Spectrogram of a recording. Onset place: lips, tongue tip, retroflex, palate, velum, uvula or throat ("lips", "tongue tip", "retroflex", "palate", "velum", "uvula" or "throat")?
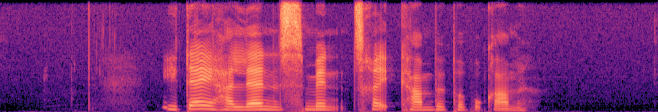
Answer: tongue tip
